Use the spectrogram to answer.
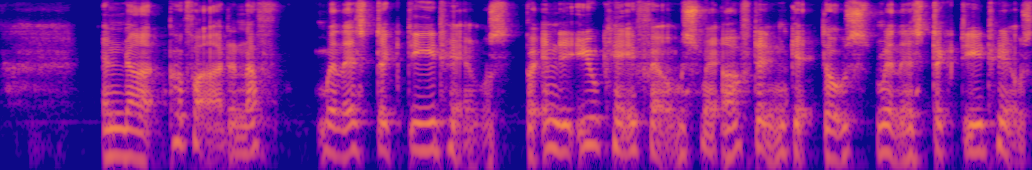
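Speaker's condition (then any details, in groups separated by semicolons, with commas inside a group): Deafness with cochlear implant; once damaged by water from hose and repaired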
